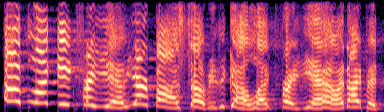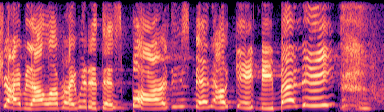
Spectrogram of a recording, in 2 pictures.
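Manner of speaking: high, hammed-up tearful wail; comic high-pitched crying rant; bawling. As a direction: blurt it out while mock-bawling. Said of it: "sitting there bawling my eyes out".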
